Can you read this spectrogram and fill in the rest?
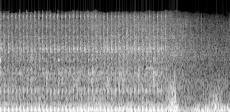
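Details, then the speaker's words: Mercury FourStroke EFI outboard, on water: fires and settles into fast even pulse higher than proper idle, IAC stops cycling; high idle because warped throttle body stays slightly open. "Now, I can clearly hear that the idle is too high. And that's because that throttle body is warped and it's still open."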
